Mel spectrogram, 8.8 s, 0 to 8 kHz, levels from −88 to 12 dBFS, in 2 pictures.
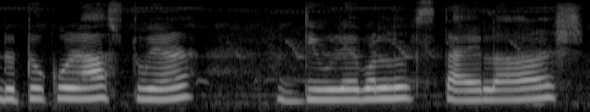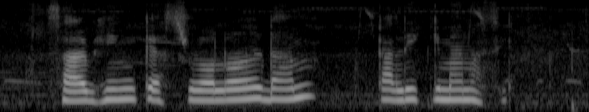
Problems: constant background noise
